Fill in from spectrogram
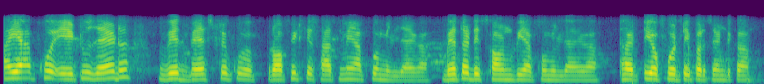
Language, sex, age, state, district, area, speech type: Urdu, male, 60+, Uttar Pradesh, Shahjahanpur, rural, conversation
